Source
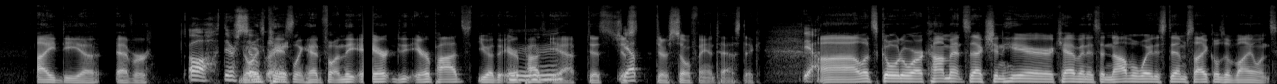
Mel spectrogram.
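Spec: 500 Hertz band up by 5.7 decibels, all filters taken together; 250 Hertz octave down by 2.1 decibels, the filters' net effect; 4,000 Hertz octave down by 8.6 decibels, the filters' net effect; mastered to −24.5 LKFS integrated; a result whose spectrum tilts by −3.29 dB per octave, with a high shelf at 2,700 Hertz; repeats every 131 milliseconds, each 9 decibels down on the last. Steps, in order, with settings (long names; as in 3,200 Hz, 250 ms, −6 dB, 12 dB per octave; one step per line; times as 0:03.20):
parametric band 250 Hz −5.5 dB
parametric band 500 Hz +8.5 dB
high-shelf EQ 2,700 Hz −8.5 dB
parametric band 4,000 Hz −4.5 dB
repeating echo 131 ms, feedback 35%, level −9 dB
level −7.5 dB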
